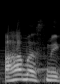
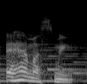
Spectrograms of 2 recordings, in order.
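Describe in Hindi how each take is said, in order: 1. पहला स्वर स्पष्ट 'a' ध्वनि है। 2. पहला स्वर 'e' की तरह उच्चरित होता है। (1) "अहम अस्मि के बजाय" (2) "अ को ए इस रूप में उच्चारित कर दूं"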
